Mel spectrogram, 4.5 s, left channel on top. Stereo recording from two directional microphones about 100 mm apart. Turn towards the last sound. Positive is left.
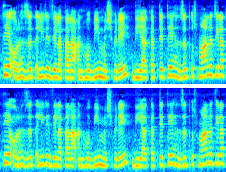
turn(degrees=40)  # may be behind; listen again after turning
